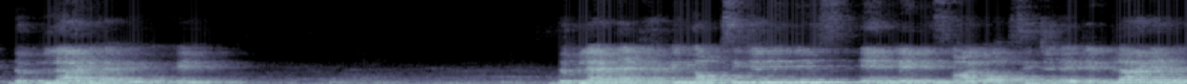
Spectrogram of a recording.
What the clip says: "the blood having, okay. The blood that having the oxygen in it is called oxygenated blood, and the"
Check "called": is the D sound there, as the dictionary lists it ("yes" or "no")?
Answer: no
